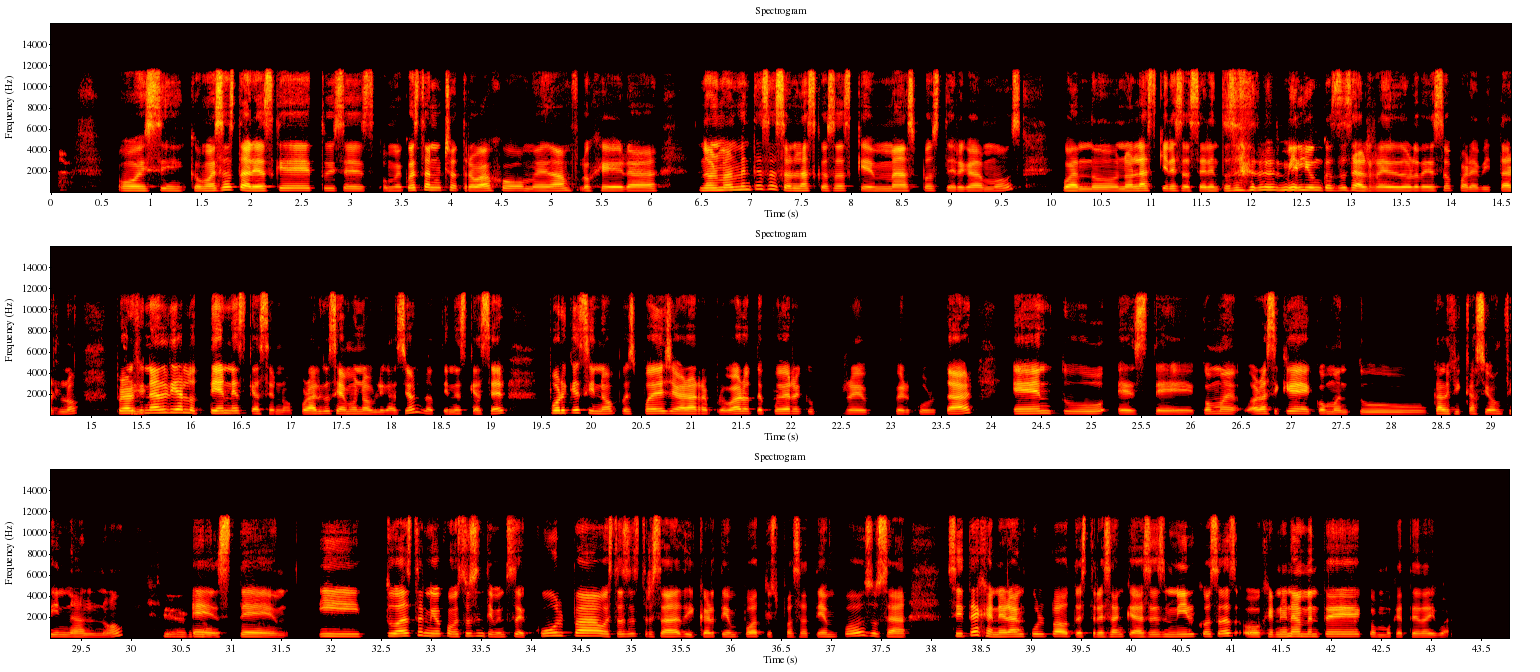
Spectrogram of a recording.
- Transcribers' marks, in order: chuckle; "repercutir" said as "repercurtar"
- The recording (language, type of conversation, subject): Spanish, advice, ¿Cómo puedo equilibrar mis pasatiempos con mis obligaciones diarias sin sentirme culpable?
